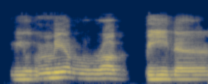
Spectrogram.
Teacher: Dia tak jadi min, dia jadi mir. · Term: idgham bila gunnah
